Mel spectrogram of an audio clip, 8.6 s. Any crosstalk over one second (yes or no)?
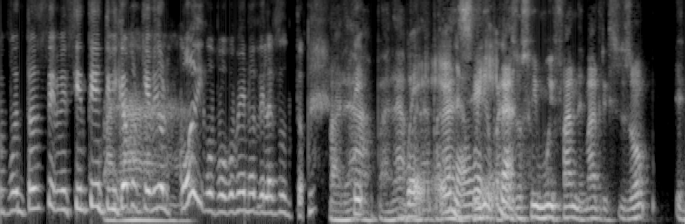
yes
